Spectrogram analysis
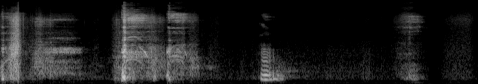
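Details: Several harsh, raspy coughs with throaty sounds between them in a small room, from a person with a cold, sore throat, headache and hoarse voice; cough.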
